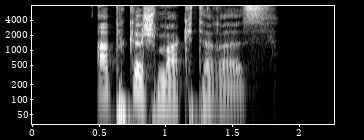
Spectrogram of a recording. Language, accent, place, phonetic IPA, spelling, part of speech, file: German, Germany, Berlin, [ˈapɡəˌʃmaktəʁəs], abgeschmackteres, adjective, De-abgeschmackteres.ogg
- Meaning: strong/mixed nominative/accusative neuter singular comparative degree of abgeschmackt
